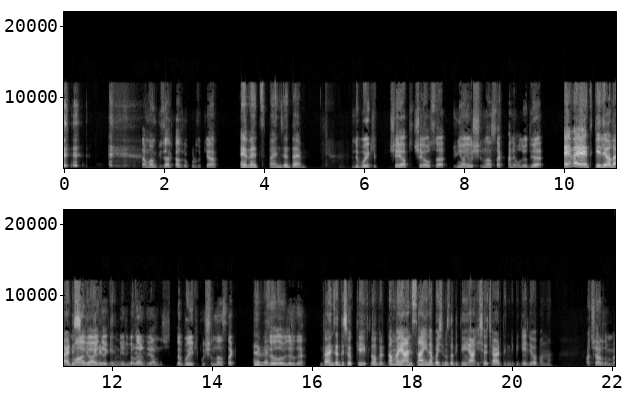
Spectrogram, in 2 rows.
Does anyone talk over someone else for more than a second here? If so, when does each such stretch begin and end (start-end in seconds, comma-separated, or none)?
11.1-12.8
